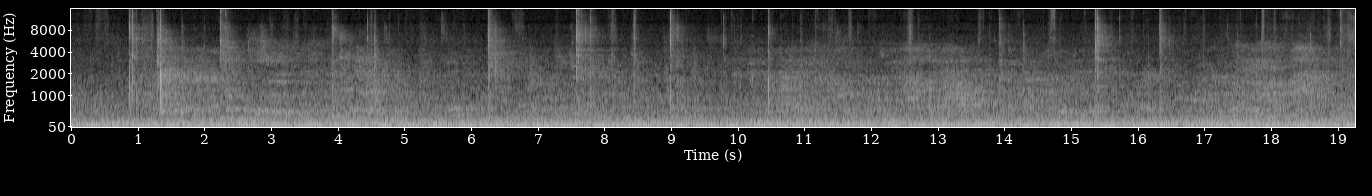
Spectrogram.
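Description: Sharp taps of badminton rackets striking shuttlecocks, a dozen or so at irregular intervals, in a large gym hall over a steady low hum.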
